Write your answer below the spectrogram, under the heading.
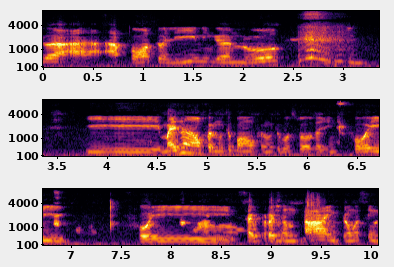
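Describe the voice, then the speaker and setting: A man's medium-pitched voice at a very slow pace, with long, frequent pauses, big swings in loudness, ordinary pitch variation and noticeable background noise. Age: 20s. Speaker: podcast guest. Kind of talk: casual chat. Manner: halting.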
